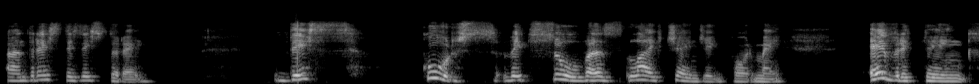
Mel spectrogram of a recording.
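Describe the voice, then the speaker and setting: Slow-spoken Latvian woman coach. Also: lowish voice, a bit bright. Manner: careful non-native English with hesitant fillers. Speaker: host, life coach and therapist. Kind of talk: self-introduction to camera.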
